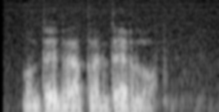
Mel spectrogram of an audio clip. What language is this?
Interlingua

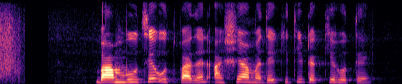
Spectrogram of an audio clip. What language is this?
Marathi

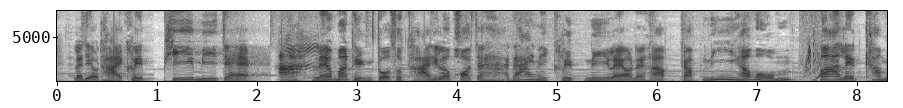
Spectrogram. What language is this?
Thai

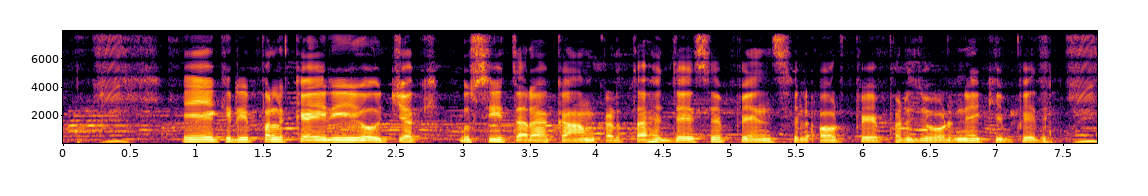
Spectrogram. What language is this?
Hindi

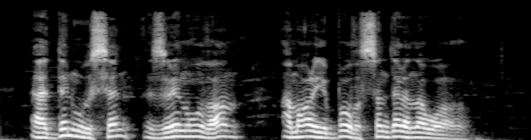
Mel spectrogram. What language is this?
Kabyle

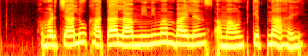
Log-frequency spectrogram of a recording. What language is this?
Magahi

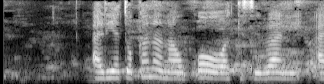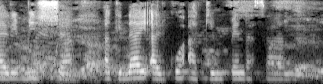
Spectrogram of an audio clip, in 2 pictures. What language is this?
Swahili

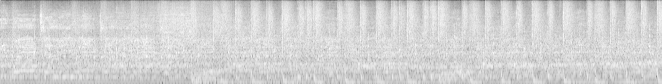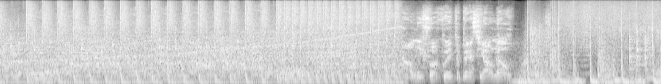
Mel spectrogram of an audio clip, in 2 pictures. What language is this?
Italian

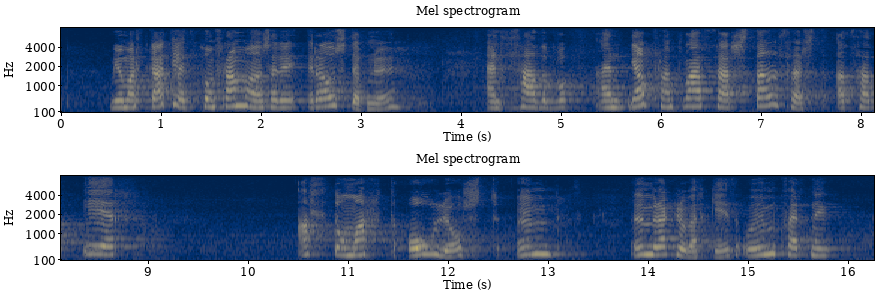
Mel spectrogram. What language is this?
Icelandic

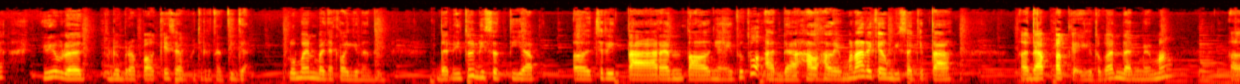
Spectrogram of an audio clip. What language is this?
Indonesian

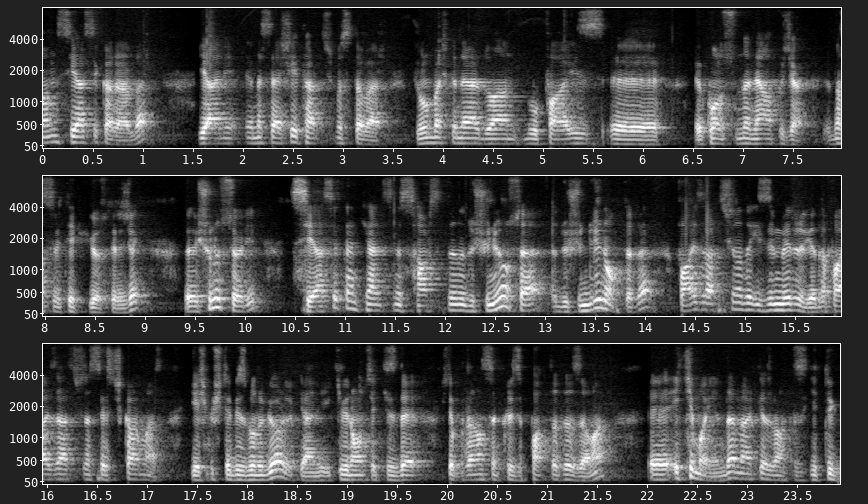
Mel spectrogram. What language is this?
Turkish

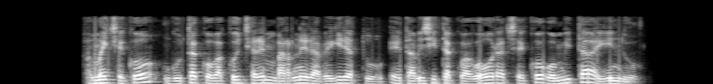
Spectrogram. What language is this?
Basque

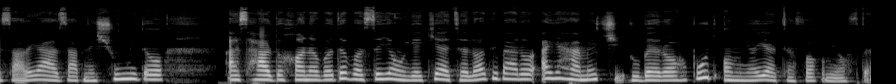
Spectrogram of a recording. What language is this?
Persian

